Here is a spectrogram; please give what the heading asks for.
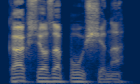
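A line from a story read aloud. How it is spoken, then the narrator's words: Drawling. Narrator (Russian): протянул Бабкин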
